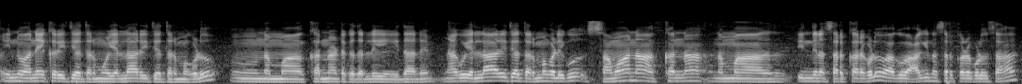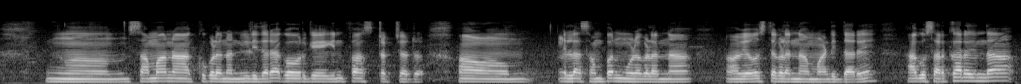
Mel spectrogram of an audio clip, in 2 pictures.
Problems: none marked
